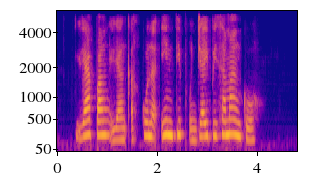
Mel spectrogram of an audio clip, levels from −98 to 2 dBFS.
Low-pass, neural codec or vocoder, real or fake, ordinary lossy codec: 5.4 kHz; codec, 16 kHz, 4 kbps, X-Codec, HuBERT features, trained on LibriSpeech; fake; AAC, 32 kbps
